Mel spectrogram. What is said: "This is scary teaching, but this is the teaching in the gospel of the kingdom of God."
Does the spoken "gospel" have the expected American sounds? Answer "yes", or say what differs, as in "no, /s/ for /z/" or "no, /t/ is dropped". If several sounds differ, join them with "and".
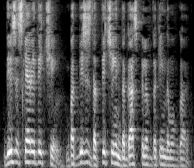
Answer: yes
